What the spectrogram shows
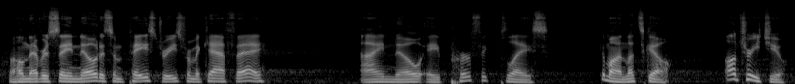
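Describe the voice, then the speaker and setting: Man acting cocky, flirty Gojo in long reverb. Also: mid-range voice. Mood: playful, flirty. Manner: teasing, casual, boastful. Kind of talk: ASMR character roleplay addressed to listener.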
